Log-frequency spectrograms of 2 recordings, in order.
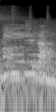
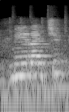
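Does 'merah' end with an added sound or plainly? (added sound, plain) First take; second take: plain; added sound. First: The word ends plainly with no added sound. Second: The word ends with an extra c-like sound. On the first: "dia juga melafalkan merah gitu" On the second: "Tapi gini, merah cek gitu. ... ada C-nya gitu"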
